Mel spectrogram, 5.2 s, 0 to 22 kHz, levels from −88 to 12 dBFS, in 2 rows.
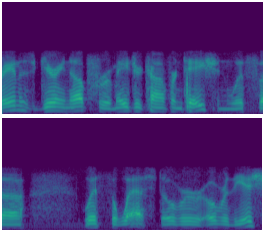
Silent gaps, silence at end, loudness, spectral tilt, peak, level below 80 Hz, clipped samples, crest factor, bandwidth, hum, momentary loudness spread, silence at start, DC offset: none; 0 s; -34 LUFS; -9 dB/octave; -16 dBFS; -86 dBFS; under 0.1%; 18 dB; 3.9 kHz; none; 7 LU; 0 s; under 0.1%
